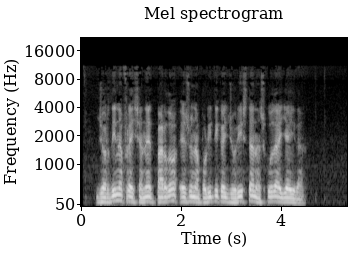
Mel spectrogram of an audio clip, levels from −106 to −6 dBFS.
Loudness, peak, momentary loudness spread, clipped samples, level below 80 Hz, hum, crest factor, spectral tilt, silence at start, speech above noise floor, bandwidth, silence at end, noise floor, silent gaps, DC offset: -25 LUFS; -10 dBFS; 4 LU; under 0.1%; -48 dBFS; none; 16 dB; -8 dB/octave; 0.3 s; 49 dB; 9.8 kHz; 0.85 s; -73 dBFS; none; under 0.1%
